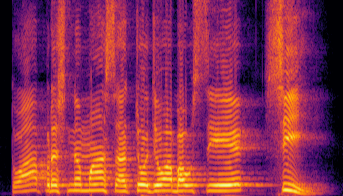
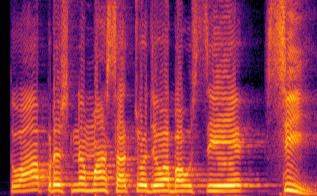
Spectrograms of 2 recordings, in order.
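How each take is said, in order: No difference in how they are said.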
